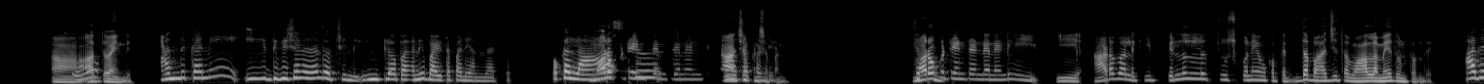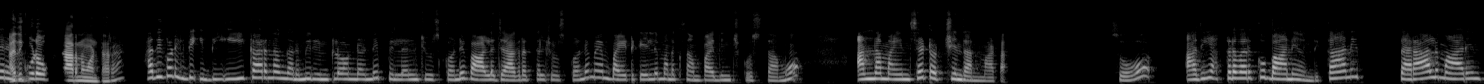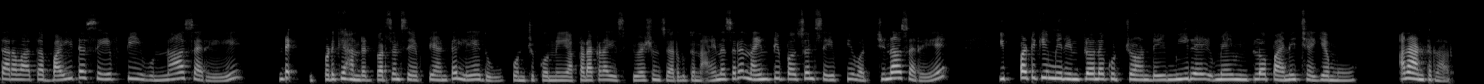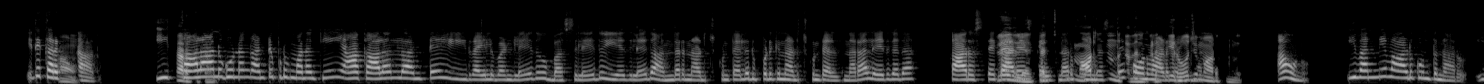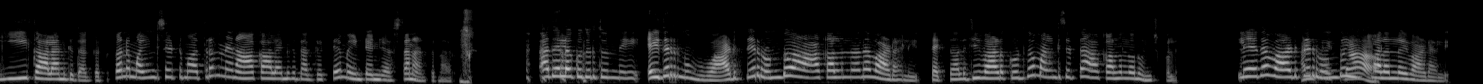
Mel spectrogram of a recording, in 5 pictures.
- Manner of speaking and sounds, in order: in English: "సో"; in English: "సో"; in English: "సేఫ్టీ"; in English: "హండ్రెడ్ పెర్సెంట్ సేఫ్టీ"; in English: "సిట్యుయేషన్స్"; in English: "నైన్టీ పర్సెంట్ సేఫ్టీ"; in English: "కరక్ట్"; in English: "కరక్ట్"; in English: "మైండ్‌సెట్"; in English: "మెయింటైన్"; laugh; in English: "ఎయిదర్"; other background noise; in English: "టెక్నాలజీ"
- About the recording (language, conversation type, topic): Telugu, podcast, మీ ఇంట్లో ఇంటిపనులు ఎలా పంచుకుంటారు?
